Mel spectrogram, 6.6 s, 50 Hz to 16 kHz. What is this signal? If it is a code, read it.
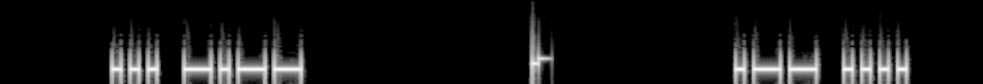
Morse code, heard as a keyed tone, about 20 wpm, 700 Hz. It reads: SY WH
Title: Top Two Letter Combinations in Words 20wpm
